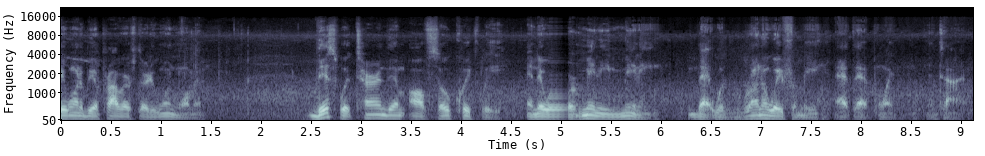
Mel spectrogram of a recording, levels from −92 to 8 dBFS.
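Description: From 4.89 to 5.23 s the audio turns choppy and robotic: repeated packet loss leaves four holes, the longest 175 ms, and concealment fills roughly two thirds of that stretch by extending the preceding sound. A jitter buffer slow-down follows from 5.37 to 5.96 s, playing at 86% speed with unchanged pitch while the receiver repeats short segments, adding 89 ms to rebuild its reserve. From 5.70 s to the end, a call bitrate drop from 96 to 13 kbps makes the sound coarse and muffled, with high frequencies cut off.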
